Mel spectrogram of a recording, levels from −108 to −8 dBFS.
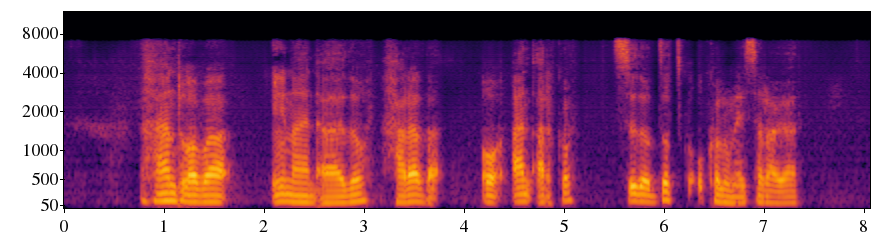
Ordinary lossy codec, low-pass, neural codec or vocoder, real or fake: none; 7.2 kHz; codec, 16 kHz, 0.5 kbps, X-Codec, WavLM features, trained on Multilingual LibriSpeech; fake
